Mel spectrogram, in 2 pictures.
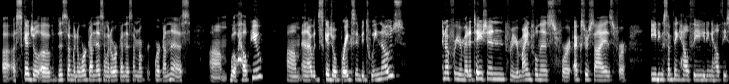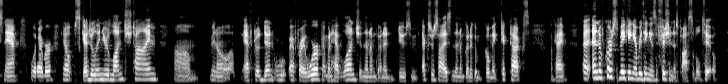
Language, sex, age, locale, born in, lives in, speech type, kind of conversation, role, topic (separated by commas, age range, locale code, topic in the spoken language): English, female, 60-64, en-US, United States, United States, conversation, advice, advisor, How can I boost my productivity without burning out?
